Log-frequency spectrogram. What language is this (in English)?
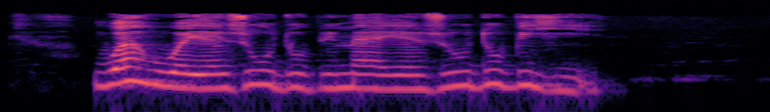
Arabic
